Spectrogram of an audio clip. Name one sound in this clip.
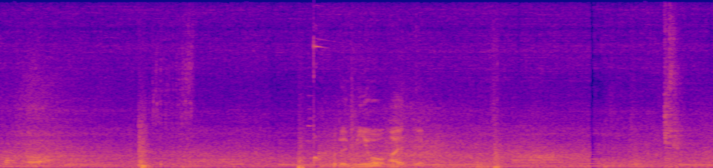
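A man slurps noodles noisily.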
